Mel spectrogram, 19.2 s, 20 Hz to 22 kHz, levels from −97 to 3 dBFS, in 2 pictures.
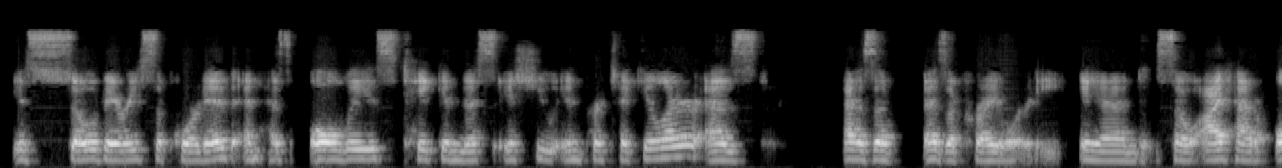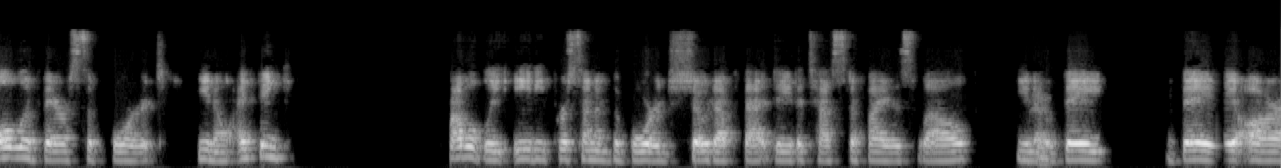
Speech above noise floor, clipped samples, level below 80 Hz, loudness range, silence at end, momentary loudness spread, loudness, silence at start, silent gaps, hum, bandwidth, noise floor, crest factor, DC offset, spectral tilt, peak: over 67 dB; under 0.1%; -78 dBFS; 6 LU; 0 s; 14 LU; -23 LUFS; 0.1 s; 5.99-6.08 s, 12.26-12.88 s, 16.98-17.19 s, 18.02-18.07 s; none; 11.5 kHz; under -90 dBFS; 18 dB; under 0.1%; -3 dB/octave; -4 dBFS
